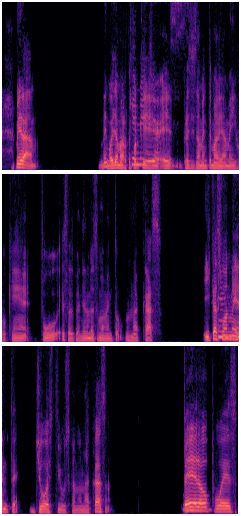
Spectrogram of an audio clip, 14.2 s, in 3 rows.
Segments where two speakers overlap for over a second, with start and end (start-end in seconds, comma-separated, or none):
2.4-3.8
